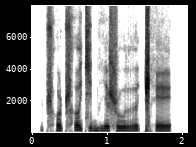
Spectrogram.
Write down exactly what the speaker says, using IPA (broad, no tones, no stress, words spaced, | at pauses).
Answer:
ʈ͡ʂʰoʈ͡ʂʰɤt͡ɕɯ bʱiʂu rɯǁʰe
